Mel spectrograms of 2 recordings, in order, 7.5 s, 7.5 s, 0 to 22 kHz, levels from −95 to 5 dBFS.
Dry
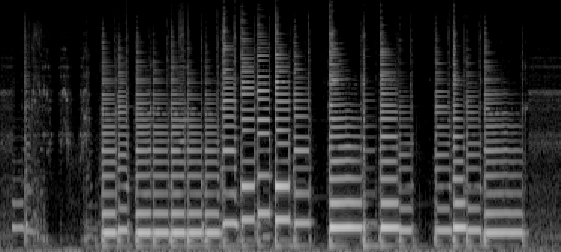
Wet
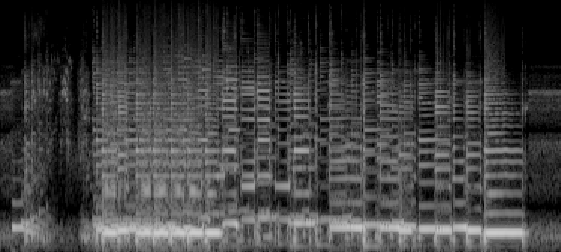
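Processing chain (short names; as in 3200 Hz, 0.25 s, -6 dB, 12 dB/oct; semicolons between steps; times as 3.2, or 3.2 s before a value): weighting filter A; negative-ratio compressor -32 dBFS, ratio -1; fixed phaser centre 2600 Hz, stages 6; echoes that change speed 0.139 s, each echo +3 st, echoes 3, each echo -6 dB; resonant low shelf 510 Hz +9.5 dB, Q 1.5; added harmonics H 6 -35 dB, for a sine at -20.5 dBFS; gain +4 dB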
